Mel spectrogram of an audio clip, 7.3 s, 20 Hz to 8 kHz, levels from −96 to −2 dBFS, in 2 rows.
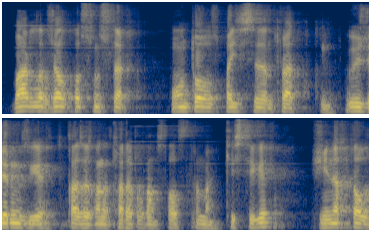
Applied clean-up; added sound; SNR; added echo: neural mask model DeepFilterNet 3.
